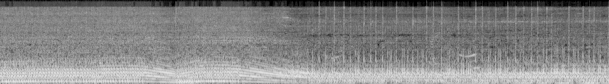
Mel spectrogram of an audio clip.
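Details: New, unboxed Kratingdam (Black Bull) TOP 6000 two-stroke chainsaw with a new air filter, longer conrod and 45.2 mm two-ring piston. It blips up and down sharply, then holds a steady high scream with no misses or rattles; normal running.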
